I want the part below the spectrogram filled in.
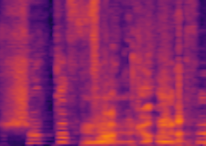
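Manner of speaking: loud, high-pitched comeback; mock-angry outburst. Real, not acted. Friend teased about standing at a concert fires back, mock-angry shout. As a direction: shout it high over the laughter.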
